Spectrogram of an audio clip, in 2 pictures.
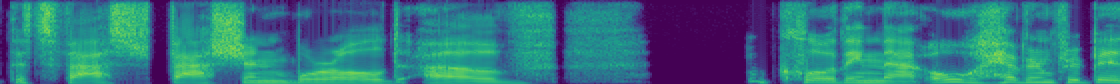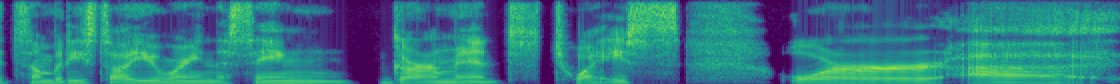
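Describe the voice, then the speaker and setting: A woman's voice: low-pitched, no echo, studio quality. A woman from Canada, a company founder, explaining her work earnestly in a conversational interview, with frequent fillers and restarts.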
